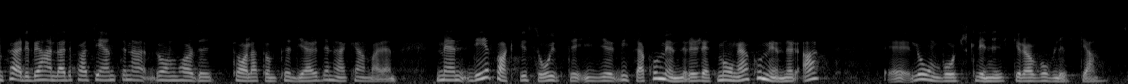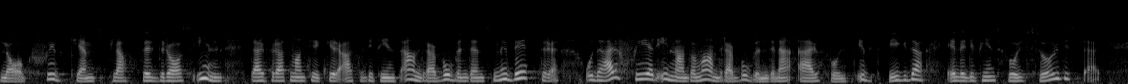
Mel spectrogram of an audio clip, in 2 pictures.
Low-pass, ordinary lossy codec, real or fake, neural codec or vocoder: none; none; fake; codec, 16 kHz, 8 kbps, FunCodec, trained on LibriTTS, 25 frames a second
